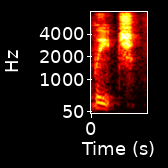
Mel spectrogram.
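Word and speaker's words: Lich: to tamara lick leach she pronounces it leech and they're based on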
